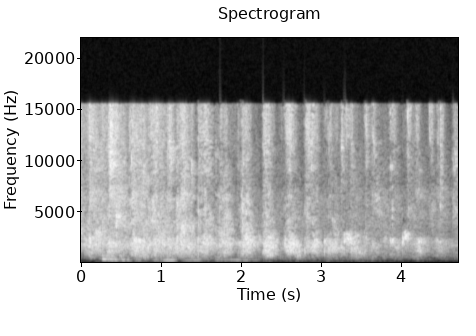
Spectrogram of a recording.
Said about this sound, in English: But kudos to everybody that has a business. Give yourself a clap.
